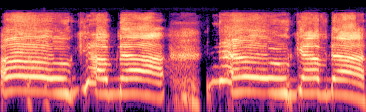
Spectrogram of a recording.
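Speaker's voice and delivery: wailing, sobbing cry, very high and very slow. Describing a rough British film character on a ladder, imitating bellowing and crying. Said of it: "he's like bellowing and crying on the ladder".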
